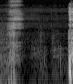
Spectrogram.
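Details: Rapid, hard-to-contain allergy sneezing fit: a soft breathy intake then a sudden loud sneeze burst; allergies are kicking up today and the sneezes keep coming.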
